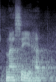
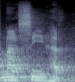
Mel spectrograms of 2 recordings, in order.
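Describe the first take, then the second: First: The second vowel is sounded as e. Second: The second vowel is sounded as i. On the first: This is the everyday way people say it. "Sering kita mengucapkan nasihat pakai e" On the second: This is the formal standard form. "kalau bahasa formalnya adalah nasihat"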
